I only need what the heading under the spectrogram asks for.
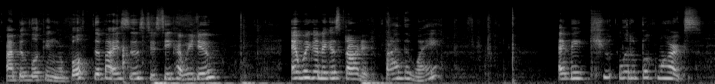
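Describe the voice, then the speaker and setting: This Dominican woman speaks at a moderate pace in a high-pitched, expressive voice. Playing host to her own author storytime livestream, she keeps the chat casual, bubbly and playful.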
